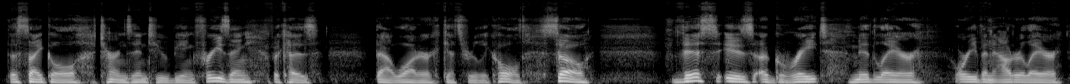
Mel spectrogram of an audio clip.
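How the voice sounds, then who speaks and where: A man's voice: fairly low pitch, darkish tone, no room sound. A man casually narrating a winter hike and gear review in a plain-spoken way, talking outdoors while out on a snowy mountain trail. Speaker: hiking vlogger. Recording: noisy outdoor ambience around the voice.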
